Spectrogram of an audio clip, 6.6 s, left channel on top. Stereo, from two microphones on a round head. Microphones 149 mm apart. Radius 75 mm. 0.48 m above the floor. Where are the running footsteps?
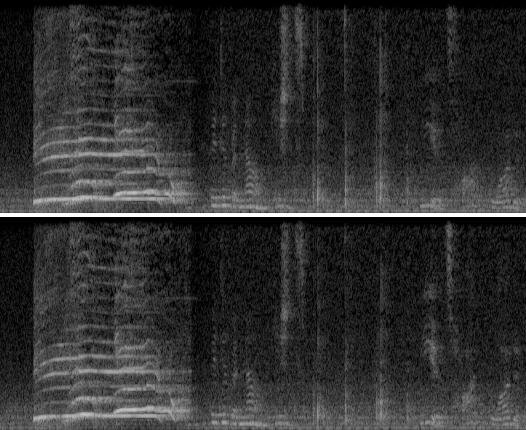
65° left (ahead or behind), 1.7 m.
